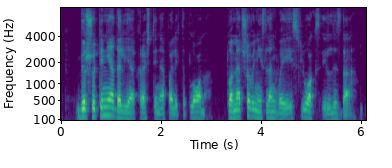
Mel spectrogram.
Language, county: Lithuanian, Vilnius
